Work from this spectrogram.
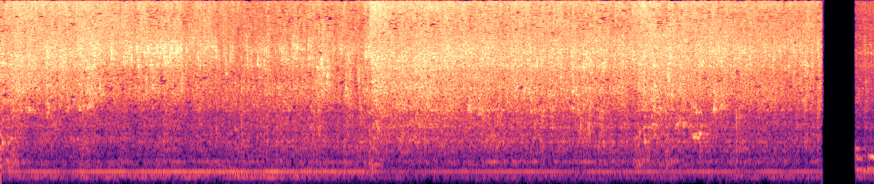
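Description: Eggs frying in hot oil with turmeric and salt, a steady loud hiss and sizzle close up that continues without a break until a brief cut near the end.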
